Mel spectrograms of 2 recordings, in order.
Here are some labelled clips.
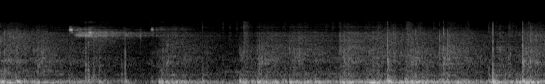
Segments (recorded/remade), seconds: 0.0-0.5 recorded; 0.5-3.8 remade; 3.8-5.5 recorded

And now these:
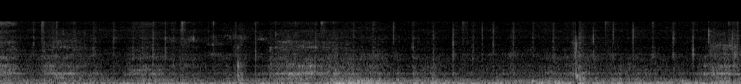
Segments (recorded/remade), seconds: 0.0-7.4 remade

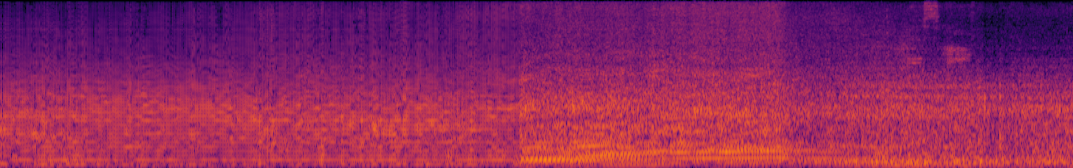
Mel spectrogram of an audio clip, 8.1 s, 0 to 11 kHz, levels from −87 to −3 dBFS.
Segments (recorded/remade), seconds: 0.0-3.9 remade; 3.9-8.1 recorded

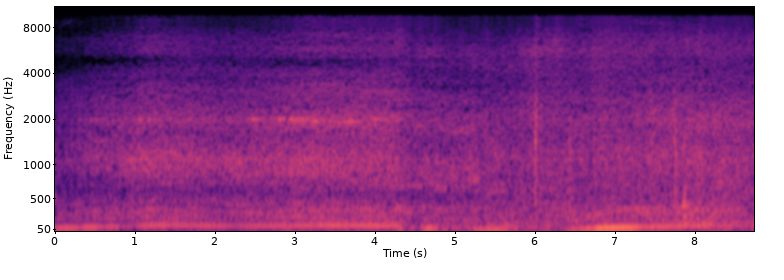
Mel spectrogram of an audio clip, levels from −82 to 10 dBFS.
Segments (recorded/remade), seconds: 0.0-5.9 recorded; 5.9-7.2 remade; 7.2-7.7 recorded; 7.7-8.7 remade

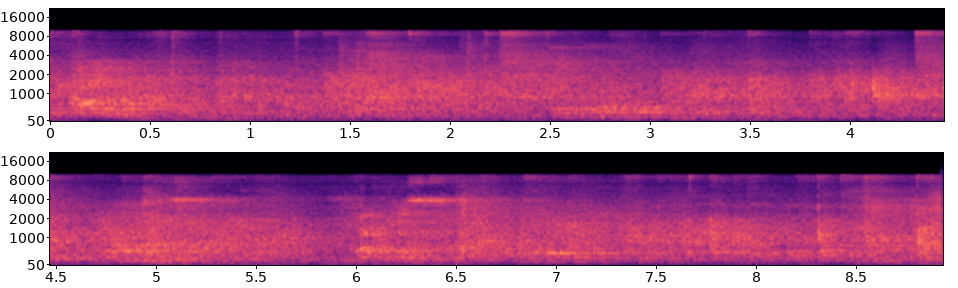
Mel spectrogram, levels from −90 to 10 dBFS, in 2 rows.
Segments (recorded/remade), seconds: 0.0-1.3 remade; 1.3-3.7 recorded; 3.7-4.2 remade; 4.2-4.8 recorded; 4.8-8.9 remade

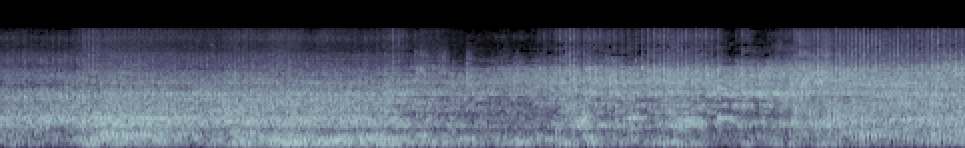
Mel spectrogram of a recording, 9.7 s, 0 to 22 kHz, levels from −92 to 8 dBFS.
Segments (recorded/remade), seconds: 0.0-7.7 recorded; 7.7-8.4 remade; 8.4-9.7 recorded

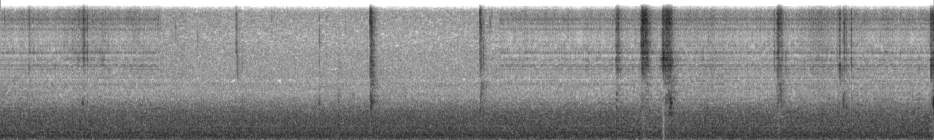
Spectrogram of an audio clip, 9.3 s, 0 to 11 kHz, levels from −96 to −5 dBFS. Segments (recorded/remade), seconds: 0.0-1.6 remade; 1.6-5.0 recorded; 5.0-9.3 remade

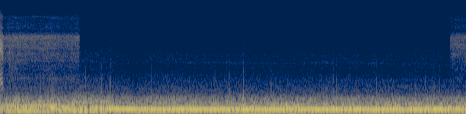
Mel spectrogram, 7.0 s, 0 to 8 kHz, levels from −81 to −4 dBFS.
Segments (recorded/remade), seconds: 0.0-0.8 recorded; 0.8-1.5 remade; 1.5-7.0 recorded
